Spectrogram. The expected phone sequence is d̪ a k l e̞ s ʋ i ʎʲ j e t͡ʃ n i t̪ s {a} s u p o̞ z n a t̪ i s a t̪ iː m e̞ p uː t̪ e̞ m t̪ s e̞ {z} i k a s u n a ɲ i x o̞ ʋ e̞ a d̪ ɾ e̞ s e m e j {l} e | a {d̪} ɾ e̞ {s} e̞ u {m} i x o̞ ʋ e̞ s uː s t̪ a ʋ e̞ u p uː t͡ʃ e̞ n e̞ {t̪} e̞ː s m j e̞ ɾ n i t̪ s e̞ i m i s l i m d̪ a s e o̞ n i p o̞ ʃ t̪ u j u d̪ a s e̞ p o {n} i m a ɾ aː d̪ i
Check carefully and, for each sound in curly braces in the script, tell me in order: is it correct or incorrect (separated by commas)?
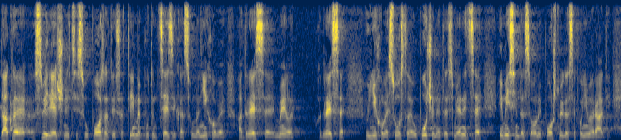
incorrect, correct, correct, correct, correct, incorrect, correct, incorrect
